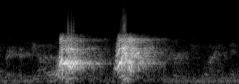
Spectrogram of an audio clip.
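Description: Brussels griffon barking twice, sharp barks about two-thirds of a second apart, the second about a second in. He is barking at being unable to jump up.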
